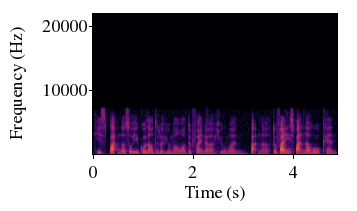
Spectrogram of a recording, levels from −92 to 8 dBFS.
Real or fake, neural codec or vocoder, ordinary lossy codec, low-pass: real; none; none; 7.2 kHz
